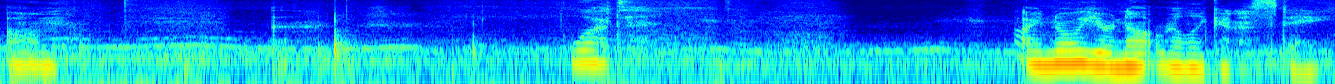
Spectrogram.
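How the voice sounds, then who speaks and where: Slow, halting, lonely Medusa played by a woman. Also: fairly high pitch, slight background noise. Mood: resigned, unsure. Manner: hesitant, halting, soft and breathy. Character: lonely, wounded, wary female Medusa warming to a visitor. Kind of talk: intimate audio roleplay acting, often whispered.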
